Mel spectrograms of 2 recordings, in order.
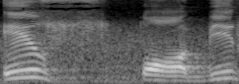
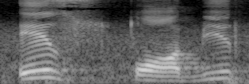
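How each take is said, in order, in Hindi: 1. t की आवाज़ भारी और मुँह भरकर बोली जाती है। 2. t की आवाज़ भारी और मुँह भरकर बोली जाती है।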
